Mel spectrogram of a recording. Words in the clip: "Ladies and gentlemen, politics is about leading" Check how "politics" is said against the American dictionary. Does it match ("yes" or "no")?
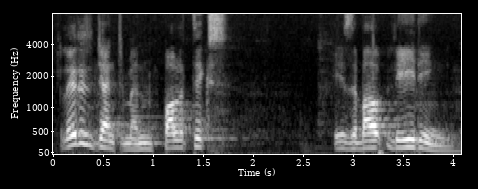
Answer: yes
